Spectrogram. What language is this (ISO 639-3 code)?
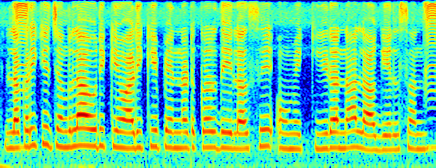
bho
